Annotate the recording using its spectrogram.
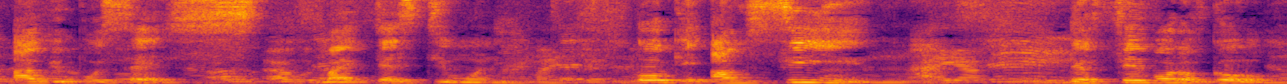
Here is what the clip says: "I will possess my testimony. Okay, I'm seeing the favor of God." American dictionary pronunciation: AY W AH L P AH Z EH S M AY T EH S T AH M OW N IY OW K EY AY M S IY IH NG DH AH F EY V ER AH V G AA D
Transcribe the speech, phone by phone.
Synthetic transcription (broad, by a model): AY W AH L P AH S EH S M AY T EH S T AH M OW N IY OW K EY AY M S IY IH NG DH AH F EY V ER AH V G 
